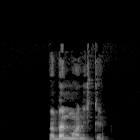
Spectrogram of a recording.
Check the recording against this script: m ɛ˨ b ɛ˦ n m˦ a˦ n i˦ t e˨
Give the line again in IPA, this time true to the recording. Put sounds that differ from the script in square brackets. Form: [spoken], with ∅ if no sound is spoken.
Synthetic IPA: m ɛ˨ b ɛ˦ n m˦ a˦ n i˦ t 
